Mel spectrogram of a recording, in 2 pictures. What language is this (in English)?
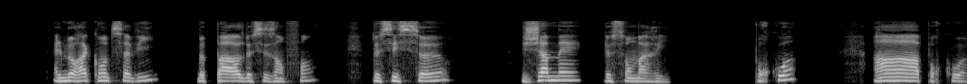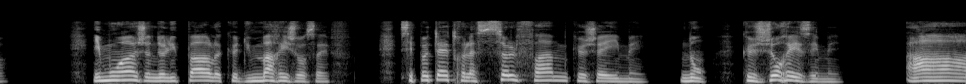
French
